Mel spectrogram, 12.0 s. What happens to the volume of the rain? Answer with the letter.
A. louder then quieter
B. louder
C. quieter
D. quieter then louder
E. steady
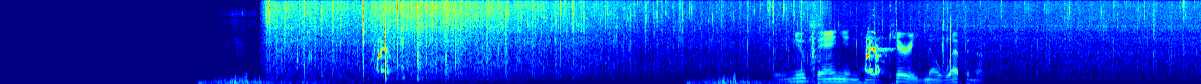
C.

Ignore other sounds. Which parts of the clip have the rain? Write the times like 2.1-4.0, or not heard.
2.6-11.9.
